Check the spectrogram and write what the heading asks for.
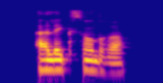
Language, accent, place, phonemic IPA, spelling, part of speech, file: French, France, Lyon, /a.lɛk.sɑ̃.dʁa/, alexandra, noun, LL-Q150 (fra)-alexandra.wav
- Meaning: a cocktail containing cognac, crème de cacao and crème fraîche with grated nutmeg for decoration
